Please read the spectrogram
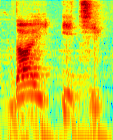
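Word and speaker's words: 第一: 第1 Dai Ichi.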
